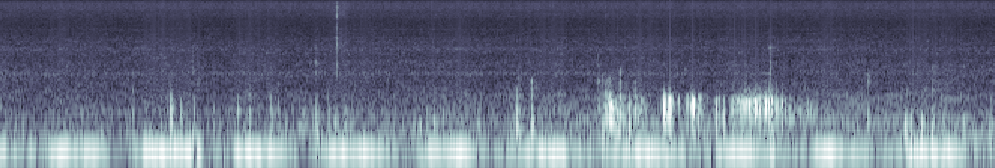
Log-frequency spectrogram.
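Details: Adult woman's hunger-related stomach growling recorded for ASMR: low, irregular gurgling and rumbling with bubbly bursts over a steady low hum (borborygmi).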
